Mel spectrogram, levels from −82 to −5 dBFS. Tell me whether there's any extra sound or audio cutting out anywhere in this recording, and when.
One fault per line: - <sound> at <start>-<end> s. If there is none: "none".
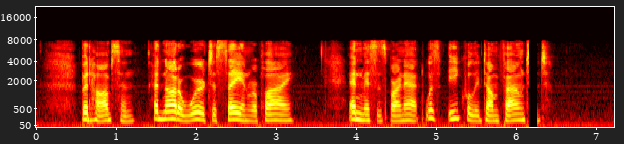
- dropout at 6.2-6.3 s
